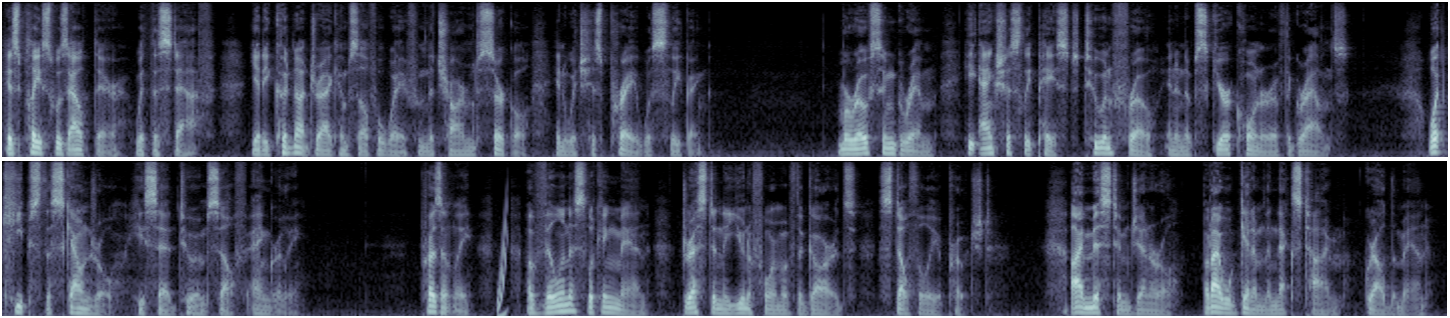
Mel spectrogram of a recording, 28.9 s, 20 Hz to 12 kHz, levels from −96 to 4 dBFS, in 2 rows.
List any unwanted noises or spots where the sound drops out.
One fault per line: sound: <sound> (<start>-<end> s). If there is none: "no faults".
sound: chirp (19.4-19.5 s)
